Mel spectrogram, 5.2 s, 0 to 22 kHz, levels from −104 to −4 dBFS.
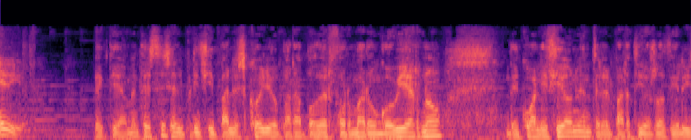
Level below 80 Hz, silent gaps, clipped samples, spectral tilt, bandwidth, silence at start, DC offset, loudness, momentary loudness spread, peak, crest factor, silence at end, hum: -46 dBFS; none; under 0.1%; -6 dB/octave; 10 kHz; 0 s; under 0.1%; -26 LUFS; 9 LU; -10 dBFS; 16 dB; 0 s; none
